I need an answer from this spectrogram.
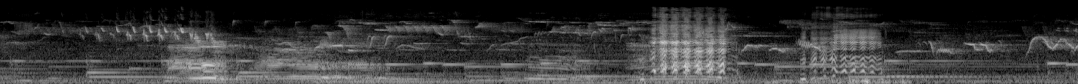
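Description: Background music with farm animal calls mixed over it, including a loud wavering bleat about two-thirds of the way through.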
